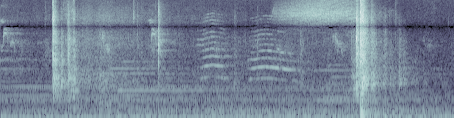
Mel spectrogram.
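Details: Chopper, a house cat that almost never vocalises, gives two soft, drawn-out, mournful meows. Their pitch gently rises and falls, over a steady low hum, with a sharp click just after.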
